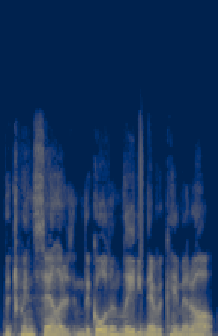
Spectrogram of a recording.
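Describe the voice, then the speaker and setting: A woman voicing a gentle, dreamy thirteen-year-old boy who speaks softly and earnestly. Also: low-pitched, brisk, slight background noise, voice pushed down, natural voice. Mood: sorrowful.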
